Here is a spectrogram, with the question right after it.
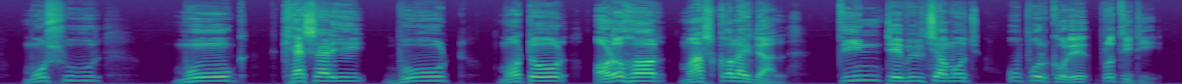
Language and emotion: Bengali, neutral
